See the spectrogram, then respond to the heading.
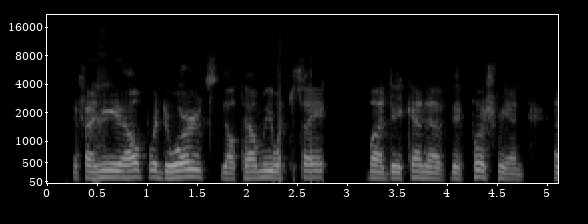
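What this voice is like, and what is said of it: French accent. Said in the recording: “I can't get rid of my French accent. I don't know why it's still there after 27 years”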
